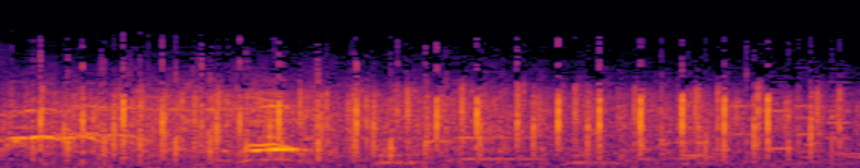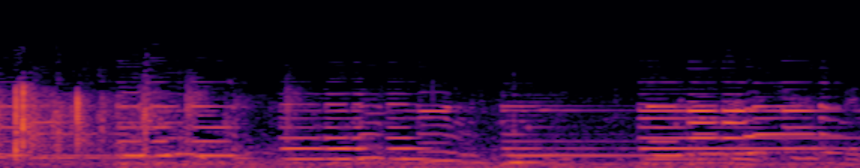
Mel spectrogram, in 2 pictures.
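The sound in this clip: An audience bursts into applause to welcome a performer to the stage. Dense, loud clapping fills the first six seconds, then fades away as sustained instrumental notes take over.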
